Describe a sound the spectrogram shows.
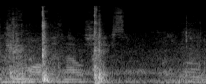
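A hand rubs and taps on a car window.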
